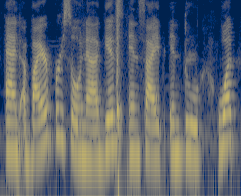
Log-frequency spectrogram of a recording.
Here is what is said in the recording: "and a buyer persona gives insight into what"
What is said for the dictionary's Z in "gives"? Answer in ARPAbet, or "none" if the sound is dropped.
S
